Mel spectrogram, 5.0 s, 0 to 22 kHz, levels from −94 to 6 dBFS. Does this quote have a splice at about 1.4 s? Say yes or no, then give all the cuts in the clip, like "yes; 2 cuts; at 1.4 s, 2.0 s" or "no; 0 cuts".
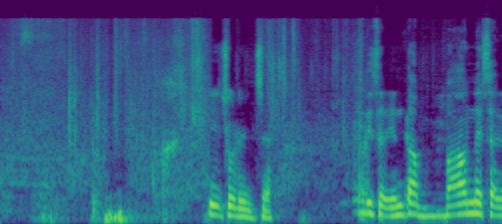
no; 1 cut; at 3.6 s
